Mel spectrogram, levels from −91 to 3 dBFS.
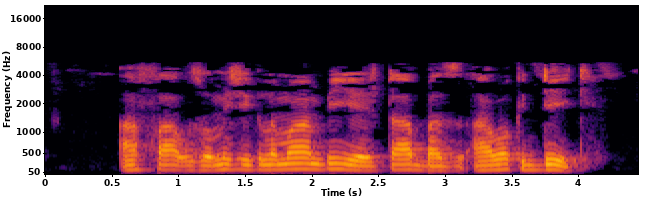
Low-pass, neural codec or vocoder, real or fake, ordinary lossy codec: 5.4 kHz; none; real; MP3, 24 kbps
